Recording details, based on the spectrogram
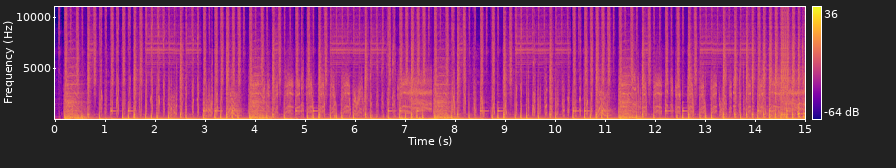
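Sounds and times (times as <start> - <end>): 
loud steady beat with heavy bass: 0.0 - 15.0
rapid turntable record scratching: 0.0 - 15.0.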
